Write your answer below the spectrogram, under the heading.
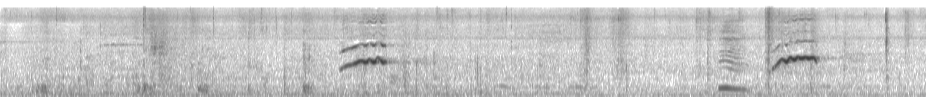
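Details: Newborn baby macaque in Siem Reap Province, hungry for milk after being taken away by Tarzanna for a long time, gives two loud tonal cries that rise then fall, about four seconds apart, with faint clicks and rustling between.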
